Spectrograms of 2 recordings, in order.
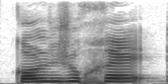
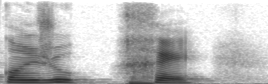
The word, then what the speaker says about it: cónyuge: Y se escribe, al final, la última sílaba, G-E, y se pronuncia cónyuge. Pero muchísima gente pronuncia cónyuge, como si se escribiera G-U-E en lugar de GE.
